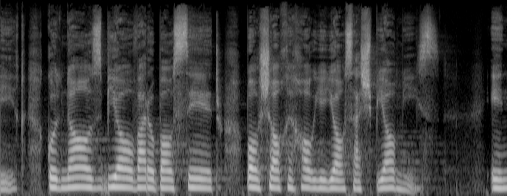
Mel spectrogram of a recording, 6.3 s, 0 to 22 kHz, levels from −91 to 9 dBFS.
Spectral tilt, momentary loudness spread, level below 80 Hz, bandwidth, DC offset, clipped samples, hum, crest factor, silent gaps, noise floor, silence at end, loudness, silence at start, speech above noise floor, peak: -4.5 dB/octave; 11 LU; -58 dBFS; 19.5 kHz; under 0.1%; under 0.1%; none; 16 dB; none; -57 dBFS; 0 s; -20 LUFS; 0 s; 37 dB; -6 dBFS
